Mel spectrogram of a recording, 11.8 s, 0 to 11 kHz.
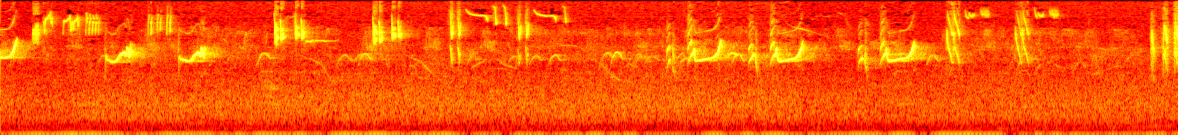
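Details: Calling thrush, 25 February 2021: a long run of short whistled phrases, each a bright looping note with sharp high flourishes, repeated every second or so over faint outdoor noise.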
